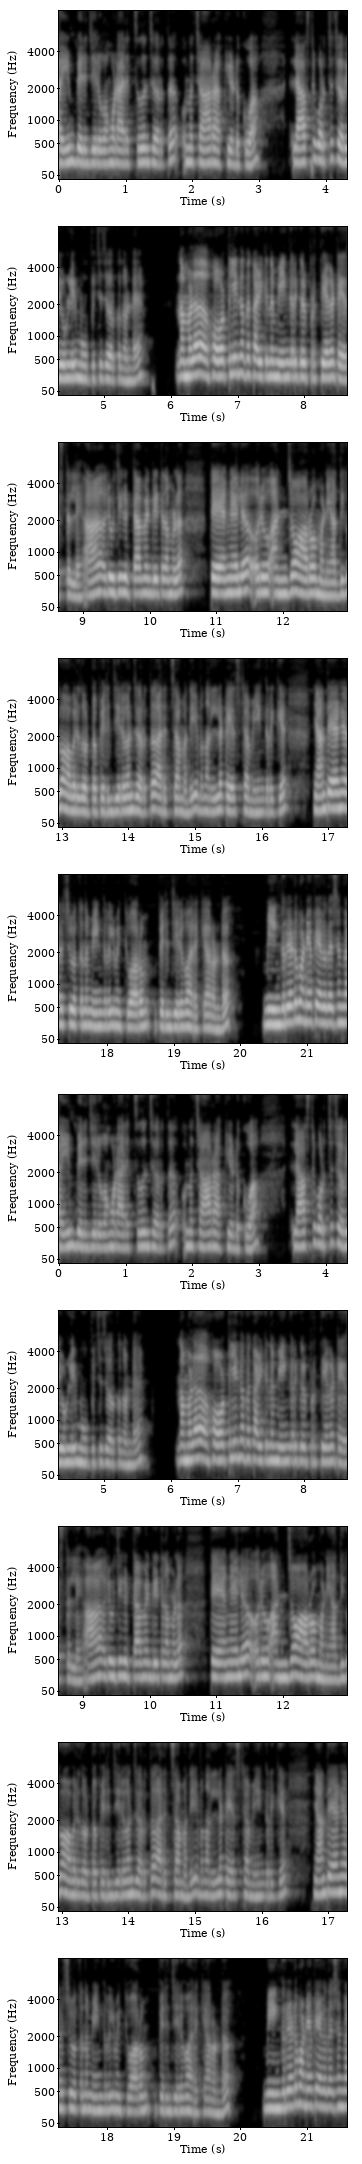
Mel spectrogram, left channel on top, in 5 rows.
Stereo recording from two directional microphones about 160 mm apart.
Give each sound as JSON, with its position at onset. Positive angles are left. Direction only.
{"t": 0.0, "sound": "a woman's voice", "side_deg": 15}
